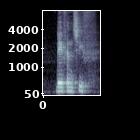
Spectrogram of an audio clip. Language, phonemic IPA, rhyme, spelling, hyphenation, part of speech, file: Dutch, /ˌdeː.fɛnˈsif/, -if, defensief, de‧fen‧sief, adjective, Nl-defensief.ogg
- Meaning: defensive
